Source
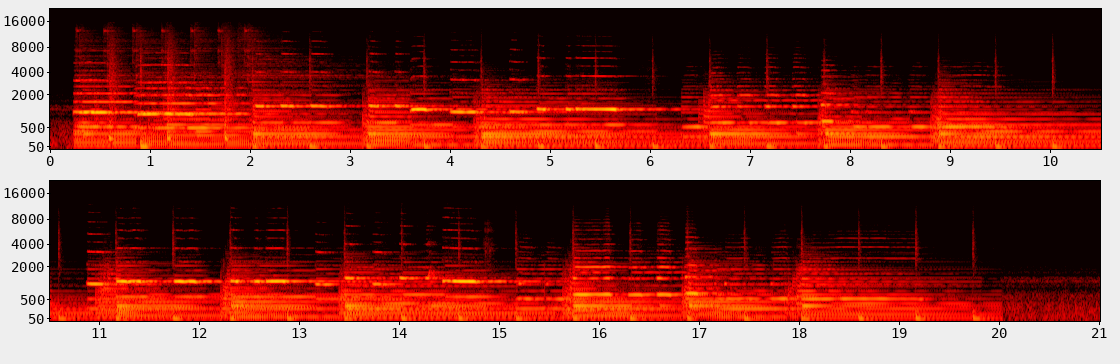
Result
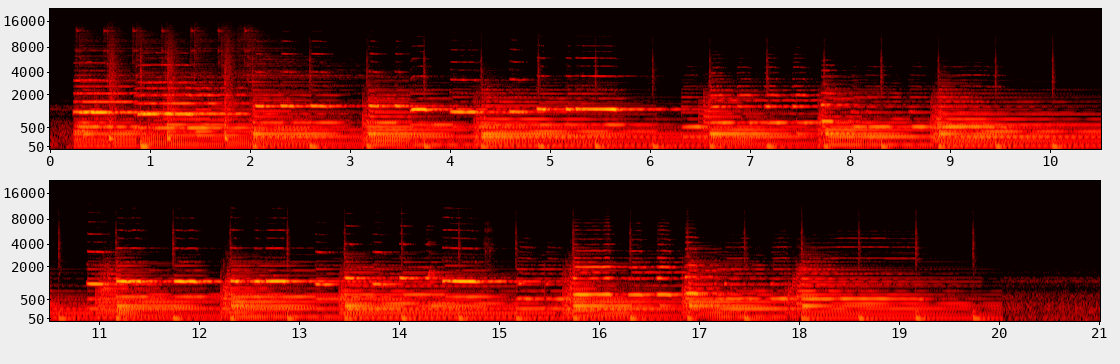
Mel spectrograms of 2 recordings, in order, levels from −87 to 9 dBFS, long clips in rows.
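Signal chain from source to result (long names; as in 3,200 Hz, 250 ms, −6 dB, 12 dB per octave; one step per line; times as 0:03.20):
parametric band 120 Hz −6 dB 0.68 octaves
level −1.5 dB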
